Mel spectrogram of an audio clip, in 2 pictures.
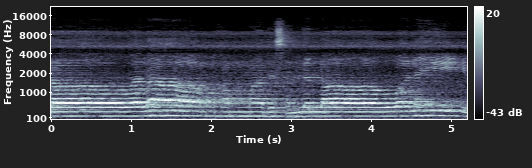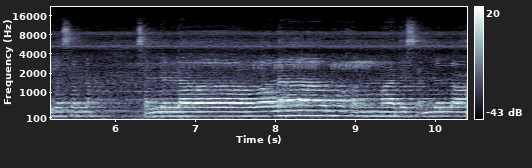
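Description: A man's voice chanting an Islamic devotional recitation in long, drawn-out melodic phrases with held notes, starting abruptly and dipping briefly past the middle.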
